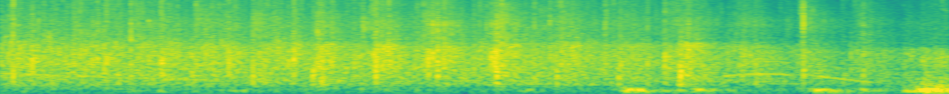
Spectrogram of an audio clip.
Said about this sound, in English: Can we get a round of applause for our families here?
